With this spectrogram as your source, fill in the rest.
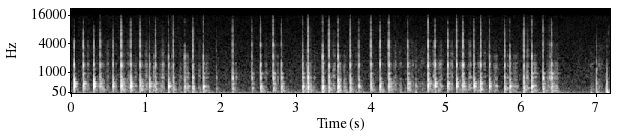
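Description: Fingertips and nails of both hands rapidly tap the two capsules of a small metal stereo microphone on a white stand. The result is a dense run of short, dry, close knocks with a mid-range body and bright clicky edges, in uneven bursts with brief pauses, fading out near the end.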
